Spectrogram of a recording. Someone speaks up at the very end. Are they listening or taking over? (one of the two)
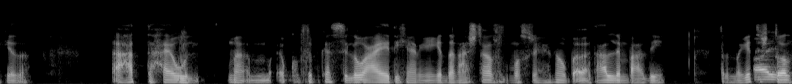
listening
